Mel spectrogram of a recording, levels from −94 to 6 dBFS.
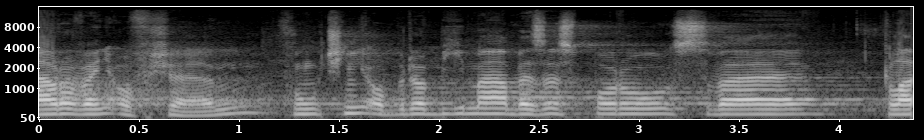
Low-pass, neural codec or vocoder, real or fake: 14.4 kHz; none; real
